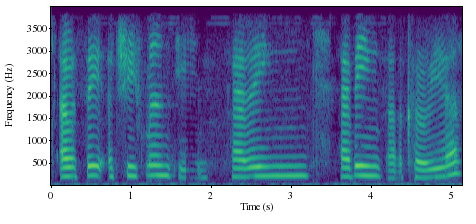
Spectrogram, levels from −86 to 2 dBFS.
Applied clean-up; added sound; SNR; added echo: neural separator model SepFormer WHAM!.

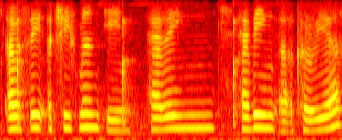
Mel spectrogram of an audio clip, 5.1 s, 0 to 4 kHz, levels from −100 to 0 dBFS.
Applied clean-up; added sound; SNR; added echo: none; Bowed string instrument; 15 dB; none.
